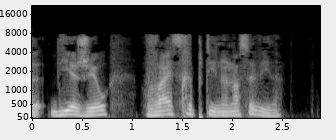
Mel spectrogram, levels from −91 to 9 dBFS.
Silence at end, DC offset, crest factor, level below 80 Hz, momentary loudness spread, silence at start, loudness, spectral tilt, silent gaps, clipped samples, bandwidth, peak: 0.4 s; under 0.1%; 14 dB; -42 dBFS; 10 LU; 0 s; -17 LUFS; -7 dB/octave; none; under 0.1%; 8 kHz; -4 dBFS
